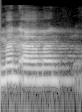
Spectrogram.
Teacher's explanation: النون طرف اللسان مع ما يحاذي من الحنك الأعلى مع الهمزة، الفرق بينهما شاسع · Term: المتباعدان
